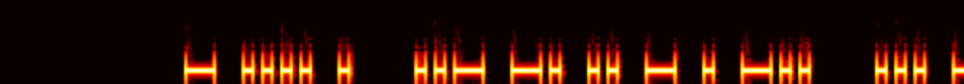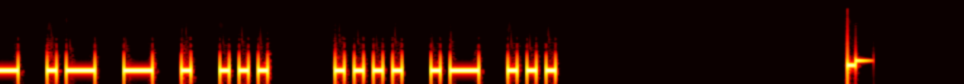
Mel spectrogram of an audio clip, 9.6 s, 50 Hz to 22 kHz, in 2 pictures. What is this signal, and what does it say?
Morse code, heard as a keyed tone, about 25 wpm, 700 Hz. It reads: THE UNITED STATES HAS
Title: Sets of 4 Words 25wpm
